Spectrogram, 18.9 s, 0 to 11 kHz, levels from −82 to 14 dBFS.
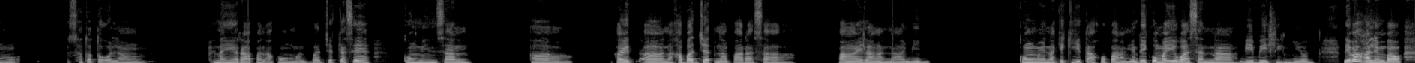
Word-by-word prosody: Mo 205 Hz, -1 st, -8 dB, 0.7 s
sa 225 Hz, -, -13 dB
totoo 205 Hz, -1 st, -5 dB
lang, 200 Hz, 0 st, -6 dB, 0.9 s
nahihirapan 210 Hz, -4 st, -1 dB
akong 195 Hz, 0 st, -6 dB
mag-budget 175 Hz, +1 st, -8 dB
kasi 240 Hz, 0 st, +1 dB, 0.5 s
kung 220 Hz, -1 st, +2 dB
minsan, 215 Hz, 0 st, 0 dB, 0.8 s
ah, 185 Hz, -2 st, -5 dB, 0.6 s
kahit, 215 Hz, -1 st, +2 dB
ah, 205 Hz, -1 st, 0 dB
naka-budget 200 Hz, -2 st, +1 dB
na 190 Hz, 0 st, -2 dB
para 180 Hz, +1 st, -4 dB
sa 175 Hz, -2 st, -7 dB, 0.6 s
pangangailangan 185 Hz, -2 st, -1 dB
namin 170 Hz, 0 st, -4 dB, 1.2 s
kung 225 Hz, -1 st, +5 dB
may 225 Hz, -, +4 dB
nakikita 205 Hz, -4 st, -2 dB
ako 210 Hz, -1 st, -6 dB
parang 245 Hz, +2 st, +2 dB
hindi 255 Hz, -2 st, +5 dB
ko 250 Hz, +1 st, +3 dB
maiwasan 220 Hz, -2 st, +3 dB
na 205 Hz, -1 st, 0 dB
bibilhin 200 Hz, -1 st, -1 dB
yun. 185 Hz, +1 st, -3 dB, 0.4 s
Di 255 Hz, -, +7 dB
ba 310 Hz, +1 st, +9 dB
halimbawa, 230 Hz, -2 st, +6 dB
205 Hz, 105 wpm, -25 LUFS, 185-220 Hz, 1.2 s, ba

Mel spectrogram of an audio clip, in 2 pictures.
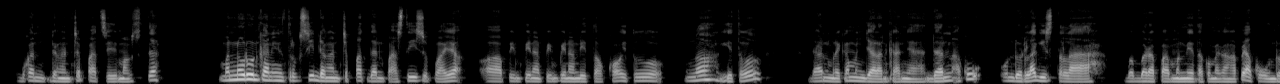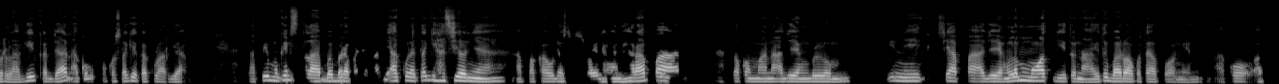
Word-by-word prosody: bukan 155 Hz, 0 st, -4 dB
dengan 140 Hz, -2 st, 0 dB
cepat 150 Hz, +1 st, -5 dB
sih, 135 Hz, 0 st, -3 dB
maksudnya 150 Hz, +10 st, -2 dB, 0.6 s
menurunkan 220 Hz, +1 st, +7 dB
instruksi 175 Hz, +3 st, -1 dB
dengan 155 Hz, -3 st, +3 dB
cepat 175 Hz, -, -5 dB
dan 145 Hz, 0 st, 0 dB
pasti, 170 Hz, +7 st, 0 dB
supaya, 145 Hz, +4 st, -1 dB, 0.2 s
eee, 140 Hz, -2 st, -1 dB
pimpinan-pimpinan 140 Hz, -1 st, -2 dB
di -, -, +2 dB
toko 130 Hz, +6 st, -5 dB
itu 165 Hz, 0 st, -2 dB, 0.3 s
ngeh, 200 Hz, +5 st, +3 dB, 0.2 s
gitu, 185 Hz, -, -1 dB, 0.5 s
dan 155 Hz, +1 st, -2 dB
mereka 140 Hz, +4 st, -1 dB
menjalankannya. 130 Hz, -4 st, +1 dB
Dan 145 Hz, +5 st, +2 dB
aku 245 Hz, -, -1 dB, 0.2 s
undur 155 Hz, -3 st, 0 dB
lagi 170 Hz, -1 st, +4 dB
setelah 130 Hz, -1 st, +1 dB, 0.4 s
beberapa 140 Hz, -1 st, -1 dB
menit 135 Hz, -1 st, +3 dB
aku 135 Hz, -, -7 dB
megang 130 Hz, -1 st, -1 dB
HP, -, -, +1 dB
aku 150 Hz, -, -7 dB
undur 130 Hz, 0 st, 0 dB
lagi 125 Hz, +9 st, 0 dB
kerjaan. 135 Hz, -2 st, 0 dB
Aku 130 Hz, +1 st, -4 dB
fokus 145 Hz, -, -12 dB
lagi 165 Hz, -, 0 dB
ke -, -, 0 dB
keluarga. 125 Hz, -2 st, -6 dB, 0.7 s
Tapi 135 Hz, +9 st, 0 dB
mungkin 200 Hz, +4 st, +1 dB
setelah 155 Hz, -7 st, +3 dB
beberapa 155 Hz, -1 st, +3 dB
jam -, -, -29 dB
lagi, -, -, -7 dB
aku 170 Hz, -, -5 dB
lihat 170 Hz, -, -2 dB
lagi 195 Hz, -, -1 dB
hasilnya. 155 Hz, -5 st, +4 dB, 0.2 s
Apakah 135 Hz, 0 st, -4 dB
udah 135 Hz, -, -2 dB
sesuai 135 Hz, -, -3 dB
dengan 135 Hz, 0 st, -1 dB
harapan, 165 Hz, 0 st, +4 dB, 0.5 s
atau 145 Hz, -, -7 dB
ke 145 Hz, -, -2 dB
mana 135 Hz, -1 st, 0 dB
aja 140 Hz, -, +1 dB
yang 135 Hz, -, +1 dB
belum 135 Hz, -1 st, +1 dB, 0.4 s
ini, 160 Hz, -2 st, -1 dB, 0.2 s
siapa 145 Hz, -4 st, -1 dB
aja 140 Hz, -, +2 dB
yang 135 Hz, +1 st, +2 dB
lemot, 170 Hz, -1 st, +5 dB
gitu, 145 Hz, -2 st, -3 dB
nah 120 Hz, -2 st, 0 dB
itu 170 Hz, -, 0 dB
baru 140 Hz, -1 st, +5 dB
aku -, -, -9 dB
teleponin. 115 Hz, -3 st, -6 dB, 0.2 s
Aku 135 Hz, -2 st, -6 dB
ap 125 Hz, 0 st, -9 dB
145 Hz, 175 wpm, -25 LUFS, 135-165 Hz, 0.7 s, menurunkan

